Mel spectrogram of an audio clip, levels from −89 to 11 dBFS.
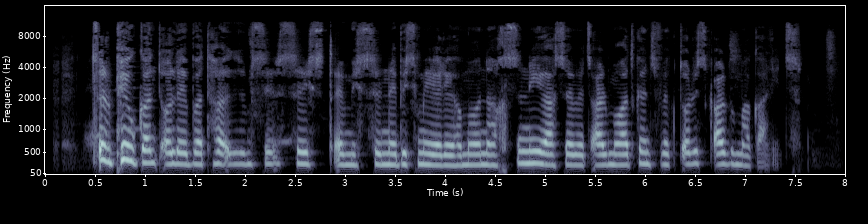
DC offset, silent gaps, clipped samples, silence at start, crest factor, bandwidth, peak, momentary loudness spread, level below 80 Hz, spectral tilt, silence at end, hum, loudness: under 0.1%; none; under 0.1%; 0.45 s; 20 dB; 11.5 kHz; -4 dBFS; 13 LU; -74 dBFS; -4.5 dB/octave; 0.5 s; none; -23 LUFS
